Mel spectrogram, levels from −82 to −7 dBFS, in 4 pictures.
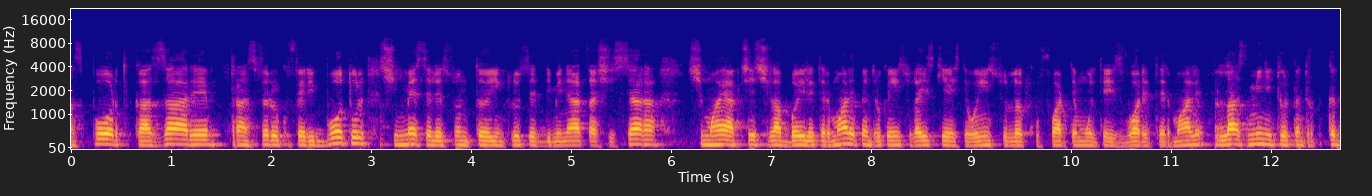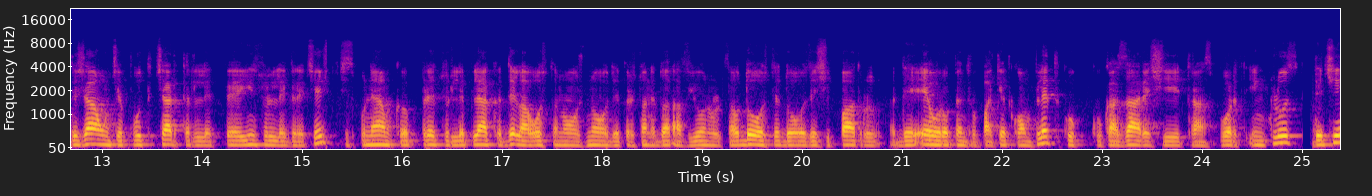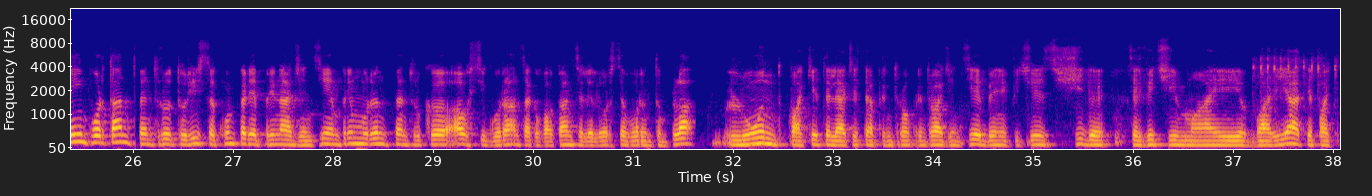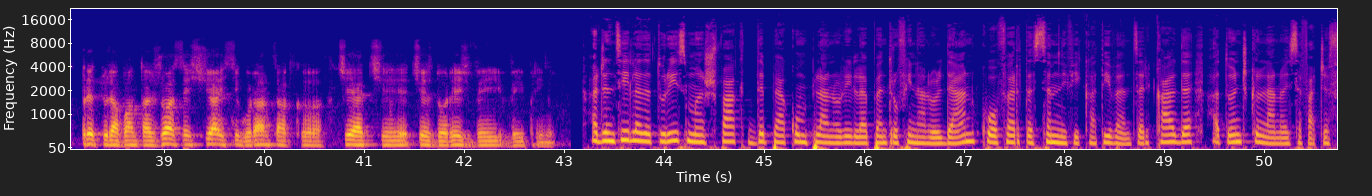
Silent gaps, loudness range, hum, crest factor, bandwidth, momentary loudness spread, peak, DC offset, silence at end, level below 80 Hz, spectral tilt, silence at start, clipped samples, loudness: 43.08-43.19 s; 2 LU; none; 16 dB; 14.5 kHz; 8 LU; -4 dBFS; under 0.1%; 0 s; -40 dBFS; -7.5 dB/octave; 0 s; under 0.1%; -21 LUFS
